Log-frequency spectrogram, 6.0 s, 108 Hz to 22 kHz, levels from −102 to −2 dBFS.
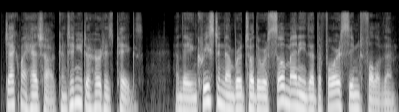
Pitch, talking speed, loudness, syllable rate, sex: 125 Hz, 250 wpm, -18 LUFS, 6.9 syllables/s, male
